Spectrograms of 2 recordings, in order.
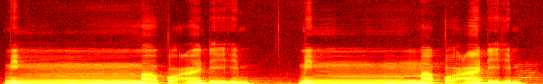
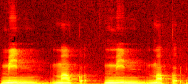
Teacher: Nun sakin bertemu dengan mim. Idgham ma'agunnah.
